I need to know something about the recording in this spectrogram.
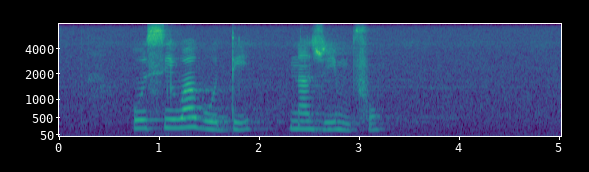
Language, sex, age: Venda, female, 22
